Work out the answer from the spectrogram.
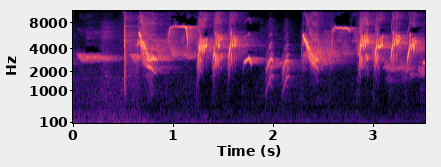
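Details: White-rumped shama singing a wild-type song used to stimulate other birds: loud clear whistles and rapid falling slurred notes in quick varied phrases, with sharp chips between, over a quiet background.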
